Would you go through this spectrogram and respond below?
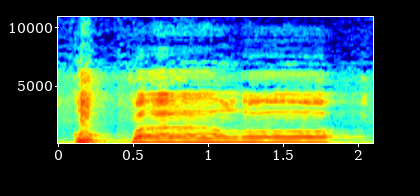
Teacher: kalau kita berhenti kuffara, jadi seolah-olah tanwinnya dibaca fathah satu. Di situ ada tanwin, ada alif.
